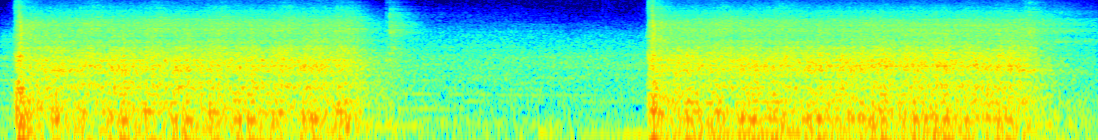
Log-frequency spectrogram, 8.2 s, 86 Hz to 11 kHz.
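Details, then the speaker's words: Barn-find Porsche 911 after repairing a cracked fuel soft line: two long bursts of steady starter cranking with no firing. A faint tick is heard that might be the fuel pump. It cranks but won't start; fuel delivery to the injectors is to be tested. "i don't hear it i hear a little tick but i don't know if that's the fuel pump or not"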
